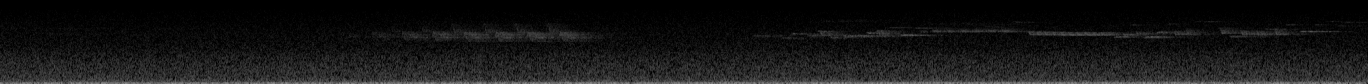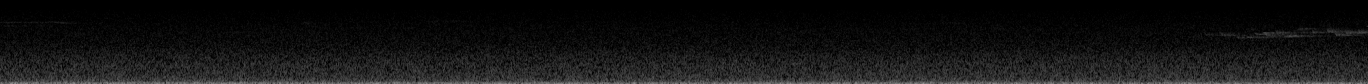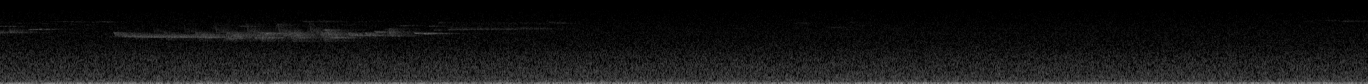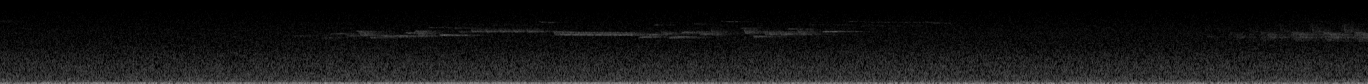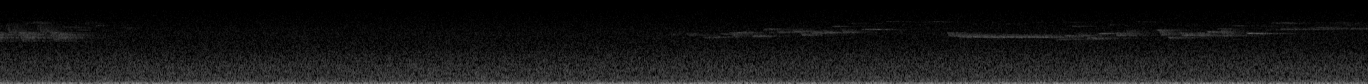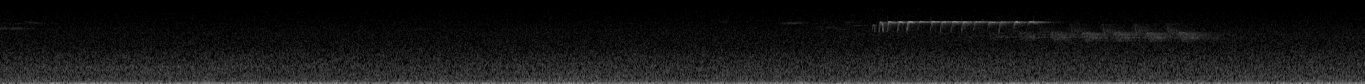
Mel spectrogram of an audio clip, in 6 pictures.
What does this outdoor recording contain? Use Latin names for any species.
Seiurus aurocapilla, Troglodytes hiemalis, Certhia americana, unidentified call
